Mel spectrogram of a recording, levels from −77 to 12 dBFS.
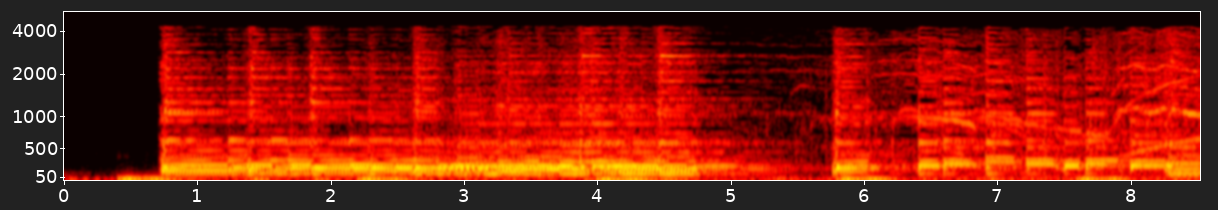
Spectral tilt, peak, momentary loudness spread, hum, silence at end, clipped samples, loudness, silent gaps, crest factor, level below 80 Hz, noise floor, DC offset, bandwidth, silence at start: -11.5 dB/octave; -8 dBFS; 9 LU; none; 0 s; under 0.1%; -21 LUFS; none; 12 dB; -38 dBFS; -41 dBFS; 0.3%; 4.5 kHz; 0.05 s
